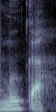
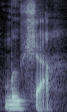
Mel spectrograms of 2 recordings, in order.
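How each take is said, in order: First: The middle consonant is a k sound. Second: The middle consonant is an sh sound. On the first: The speaker calls it wrong. "The C H A has a strong K sound" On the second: The speaker calls it right. "with an S, so it's a sha"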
